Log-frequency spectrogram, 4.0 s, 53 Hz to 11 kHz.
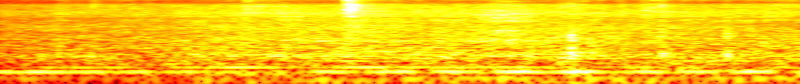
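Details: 2018 Dodge Durango 5.7 V8, 77,000 miles, towed in: a steady, uneven starter churn that never catches, so it cranks but won't start. A fuel pump wiring fault is suspected, since hammering the underbody connector (dark blue/orange wires) made it start.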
